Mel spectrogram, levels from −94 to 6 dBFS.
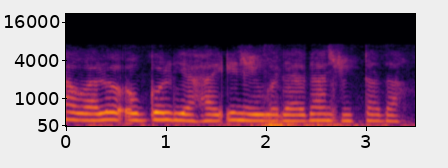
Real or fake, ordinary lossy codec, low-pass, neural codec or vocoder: fake; none; 7.2 kHz; codec, 16 kHz, 4 kbps, FreqCodec, smaller model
